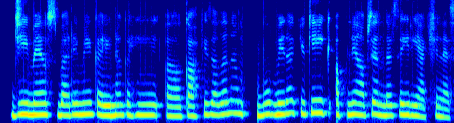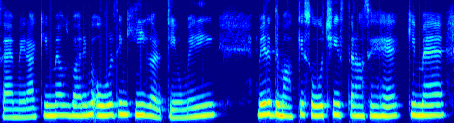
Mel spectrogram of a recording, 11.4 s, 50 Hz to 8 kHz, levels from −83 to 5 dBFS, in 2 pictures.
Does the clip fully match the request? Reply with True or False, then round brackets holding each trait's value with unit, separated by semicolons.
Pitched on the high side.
True (245 Hz)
